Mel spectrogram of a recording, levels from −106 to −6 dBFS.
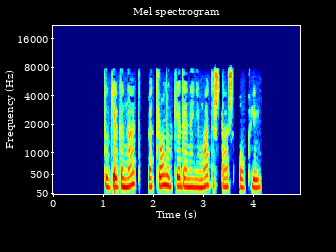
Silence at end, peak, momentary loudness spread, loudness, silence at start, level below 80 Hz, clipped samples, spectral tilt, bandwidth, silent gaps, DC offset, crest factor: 0.8 s; -2 dBFS; 9 LU; -20 LUFS; 1 s; -56 dBFS; under 0.1%; -4.5 dB/octave; 8.4 kHz; 1.76-1.90 s, 3.63-3.72 s; under 0.1%; 18 dB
